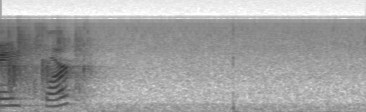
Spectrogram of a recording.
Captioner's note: applause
